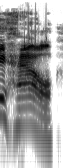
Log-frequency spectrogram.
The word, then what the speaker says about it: Hal: So, it's Hal, like H A L.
